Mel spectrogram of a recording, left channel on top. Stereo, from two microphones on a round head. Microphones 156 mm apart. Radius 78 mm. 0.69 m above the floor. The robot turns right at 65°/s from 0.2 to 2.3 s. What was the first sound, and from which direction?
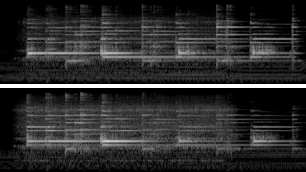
A doorbell, 65° right.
